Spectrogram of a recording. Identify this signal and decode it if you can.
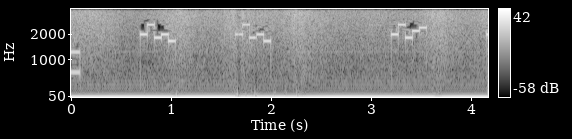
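Five-tone selective call (ZVEI), heard as quick runs of five tones, tones of about 70 ms. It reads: 88786 88786 88790
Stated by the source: Five-tone ZVEI selective call received by SDR.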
